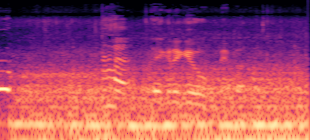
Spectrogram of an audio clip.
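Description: A man speaks casually inside the car.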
